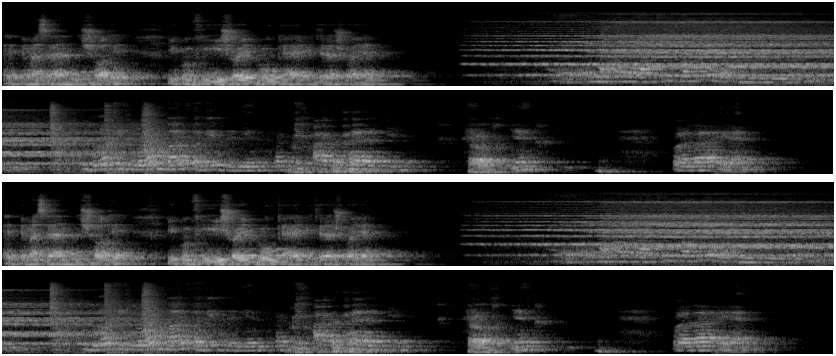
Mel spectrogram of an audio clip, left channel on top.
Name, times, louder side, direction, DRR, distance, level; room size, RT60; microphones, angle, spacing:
voice 1, 0.0-3.7 11.1-11.4 11.6-11.7 13.0-13.3 14.2-14.3, right 1 dB, 50° right, -1 dB, 0.6 m, -27 dB
sound 1, 4.6-10.5, left 1 dB, 15° left, 0.4 m, -31 dB
voice 2, 5.4-8.6 9.1-12.5 12.9-13.1 13.4-13.6 14.5-15.8, left 1 dB, 80° left, -10 dB, 1.3 m, -32 dB
sound 2, 8.6-11.5, equal, 5° right, 0.9 m, -40 dB
2.9 x 2.3 x 2.3 m, 1.0 s
head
